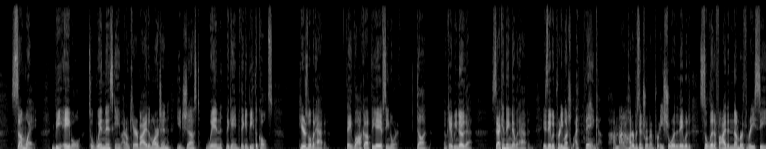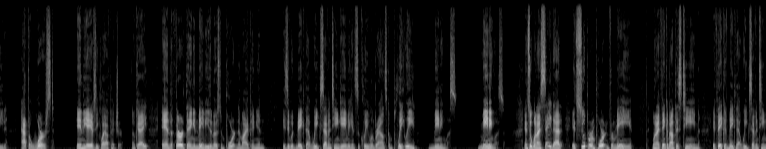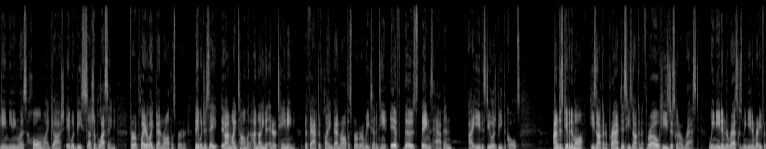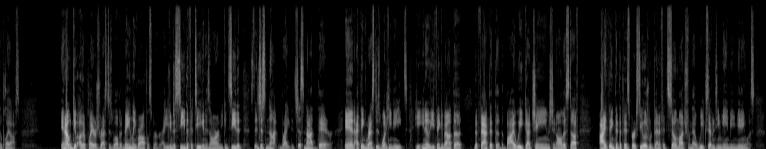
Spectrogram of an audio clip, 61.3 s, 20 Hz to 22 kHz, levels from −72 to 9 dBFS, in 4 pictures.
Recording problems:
wrong speed and pitch; too fast and too high; 1.5 times normal speed

